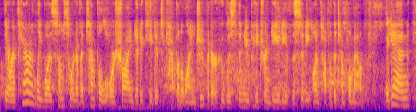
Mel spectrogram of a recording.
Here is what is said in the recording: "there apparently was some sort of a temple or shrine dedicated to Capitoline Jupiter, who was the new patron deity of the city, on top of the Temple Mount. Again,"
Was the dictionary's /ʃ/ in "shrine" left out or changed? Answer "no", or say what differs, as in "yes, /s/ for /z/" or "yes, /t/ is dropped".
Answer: no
